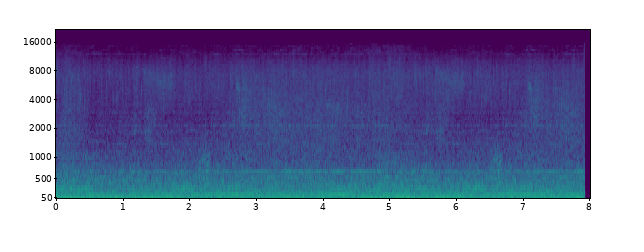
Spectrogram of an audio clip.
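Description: Triumphant fanfare music plays steadily.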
